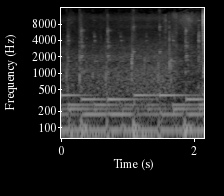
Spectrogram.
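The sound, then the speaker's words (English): River water laps and washes with soft, irregular splashes and clinks over a steady low droning hum, with no talking throughout. “It's basically when the river is like washing up like that, it's like calm because it calms me down.”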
